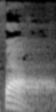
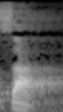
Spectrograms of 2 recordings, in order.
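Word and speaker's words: tha (ثاء): Tha, the tongue will come out. If you pronounce this letter and the tongue is not out, you must know it's wrong. And it's not sa. Some they will, instead of tha, they will say sa.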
